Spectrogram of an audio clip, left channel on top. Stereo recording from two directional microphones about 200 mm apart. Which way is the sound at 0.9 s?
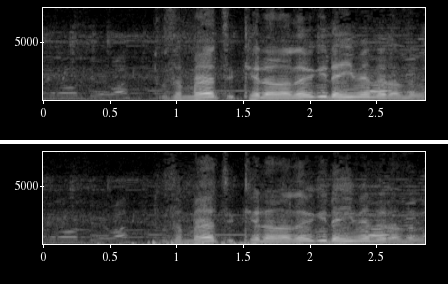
50° left (ahead or behind).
